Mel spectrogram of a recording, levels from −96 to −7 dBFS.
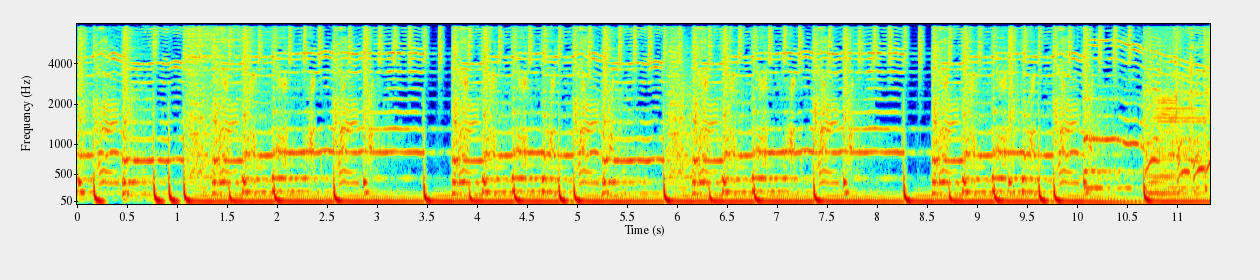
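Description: No technical faults can be heard in this clip. There is nothing in the audio that needs a timestamp or a repair.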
